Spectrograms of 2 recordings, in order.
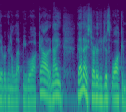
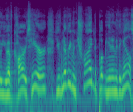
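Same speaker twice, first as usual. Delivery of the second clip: raised-pitch protest to a salesman; retold arguing; 7 semitones higher, 3 dB louder than usual. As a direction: press the complaint indignantly. Retold argument with car salesman.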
